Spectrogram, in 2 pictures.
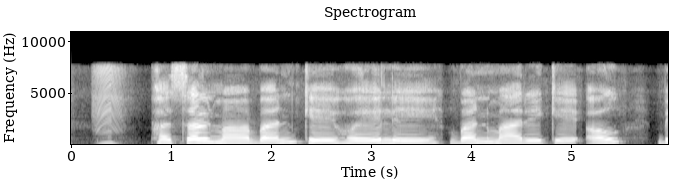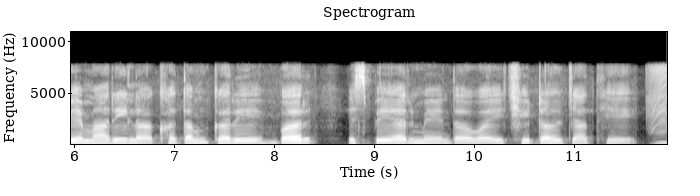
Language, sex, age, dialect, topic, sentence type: Chhattisgarhi, female, 25-30, Northern/Bhandar, agriculture, statement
